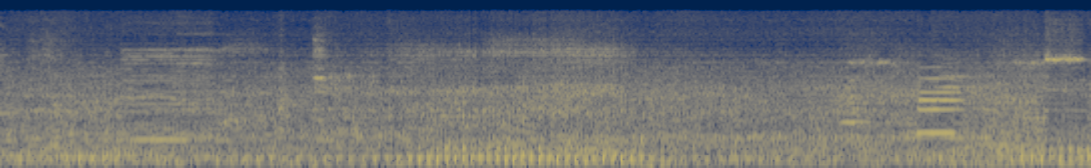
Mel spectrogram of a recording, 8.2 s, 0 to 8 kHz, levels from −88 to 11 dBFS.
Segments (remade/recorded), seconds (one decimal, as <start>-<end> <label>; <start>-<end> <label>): 0.0-8.2 remade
